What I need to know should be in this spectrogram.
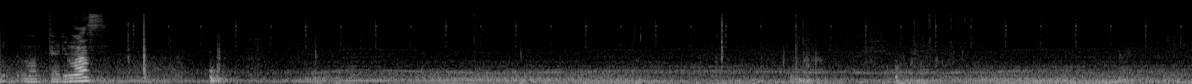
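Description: A small car's engine hums steadily as it drives.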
